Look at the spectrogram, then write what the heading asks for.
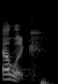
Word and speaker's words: Alex: it didn't work out Scotch Irish Alex is pronounced elic like e l l i c k nobody ever gets that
